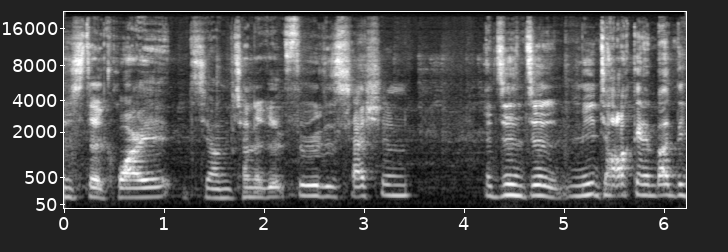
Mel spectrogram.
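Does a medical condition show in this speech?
Yes: cerebral palsy; affects legs.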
